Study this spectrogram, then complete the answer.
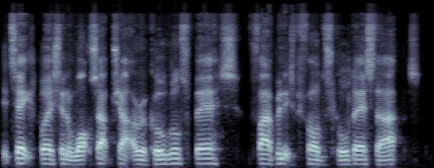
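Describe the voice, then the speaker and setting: Northern English male presenter, low voice, upbeat rehearsed delivery, dry close sound. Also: flat delivery, brisk, no room sound. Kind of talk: pitch presentation on a video call.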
